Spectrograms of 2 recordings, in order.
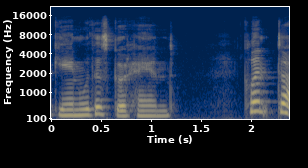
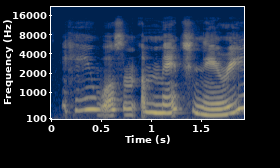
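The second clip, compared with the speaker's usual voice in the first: put-on higher child voice, sulky pout; 8 semitones higher than usual. A narrator's reading. Nate to his teasing siblings, higher pouting child voice. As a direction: pout it like a hurt five-year-old. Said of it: "Nate pouted".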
